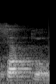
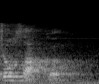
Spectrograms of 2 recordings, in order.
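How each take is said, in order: First: The word is said with two syllables. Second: The word is said with three syllables. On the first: This is the form used today. "We call it" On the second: This is an older form. "In the older, a little bit older days"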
